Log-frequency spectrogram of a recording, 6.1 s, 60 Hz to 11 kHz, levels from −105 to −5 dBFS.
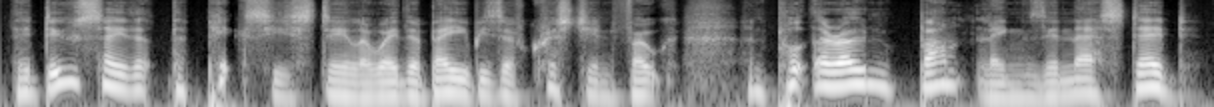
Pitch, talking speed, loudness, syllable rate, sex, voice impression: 125 Hz, 205 wpm, -20 LUFS, 4.7 syllables/s, male, very masculine, very middle-aged, very thick, tensed, slightly powerful, bright, soft, muffled, fluent, slightly raspy, very cool, intellectual, sincere, very calm, very mature, friendly, very reassuring, very unique, slightly elegant, very wild, slightly sweet, lively, kind, slightly intense, slightly modest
